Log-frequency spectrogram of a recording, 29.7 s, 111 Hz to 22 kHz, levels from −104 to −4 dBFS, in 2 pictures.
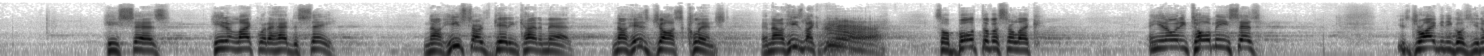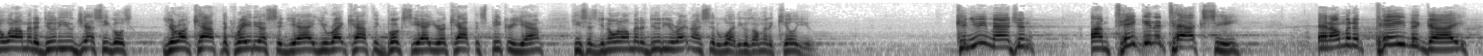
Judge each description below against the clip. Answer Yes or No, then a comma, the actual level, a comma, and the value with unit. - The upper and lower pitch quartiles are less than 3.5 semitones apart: Yes, average, 2.8 semitones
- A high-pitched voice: Yes, high, 210 Hz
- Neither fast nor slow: No, fast, 215 wpm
